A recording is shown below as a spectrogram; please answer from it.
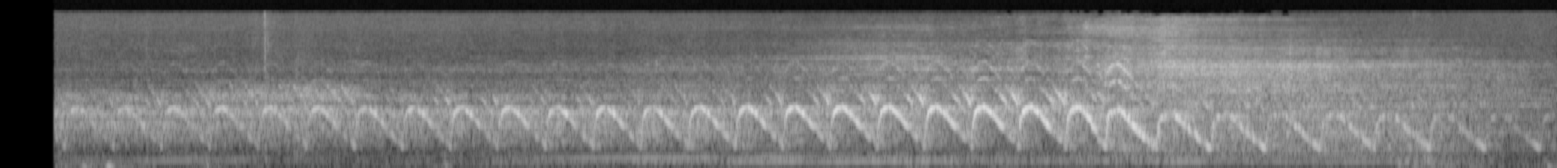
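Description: Police car siren sound effect in a fast wail of about three sweeps a second over a low engine hum. It starts suddenly about half a second in and grows louder. Near the end its pitch drops and it fades, as a siren does when the car passes.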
